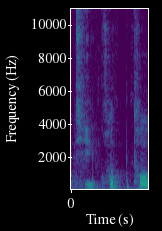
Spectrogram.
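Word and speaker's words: QWERTY: 알겠지 밴드 아니야 QT야 쿼티라 그래 쿼터 혹은 쿼티라고 합니다. 쿼티라는 말이 조금 더 잘 입에 붙는데 이게 영국식 발음으로 아마 하는 걸로 난 알고 있어요.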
